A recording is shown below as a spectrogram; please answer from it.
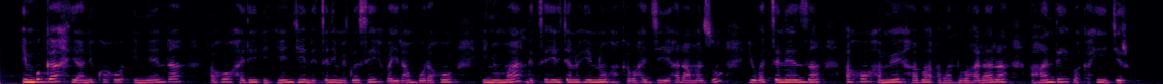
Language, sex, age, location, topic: Kinyarwanda, female, 25-35, Huye, education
